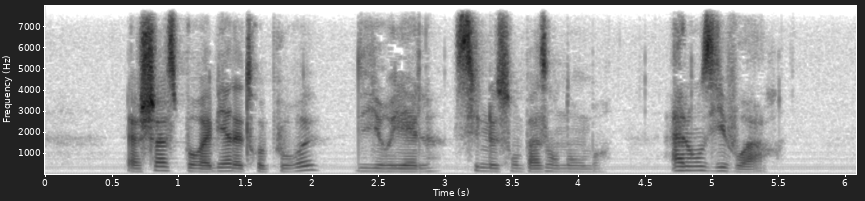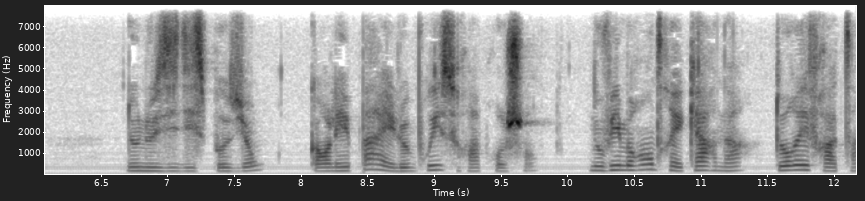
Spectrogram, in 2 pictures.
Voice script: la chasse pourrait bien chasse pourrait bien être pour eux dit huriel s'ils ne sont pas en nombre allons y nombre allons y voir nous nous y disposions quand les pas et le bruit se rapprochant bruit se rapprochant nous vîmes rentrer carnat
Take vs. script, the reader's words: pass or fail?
fail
